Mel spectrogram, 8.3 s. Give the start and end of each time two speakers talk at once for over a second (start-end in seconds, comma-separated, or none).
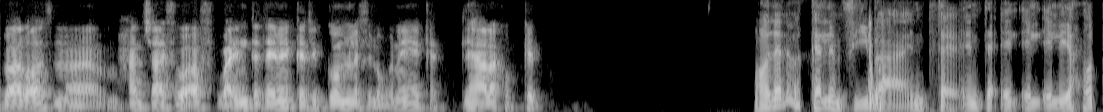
none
